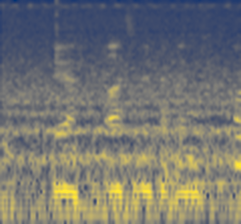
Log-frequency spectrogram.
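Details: Honey bees swarming in a frenzy after being cut out of a tree, landing on limbs; steady low droning hum with faint human voices over it.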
